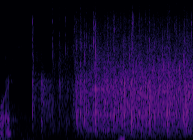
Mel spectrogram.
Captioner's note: applause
